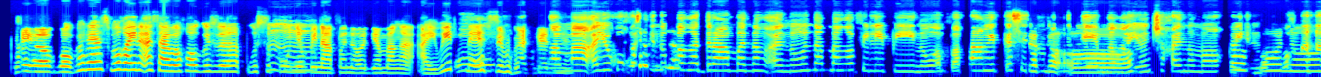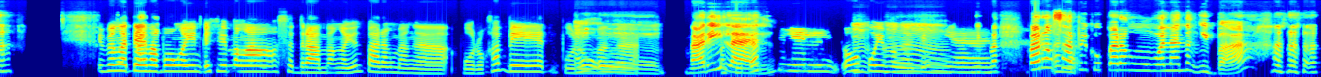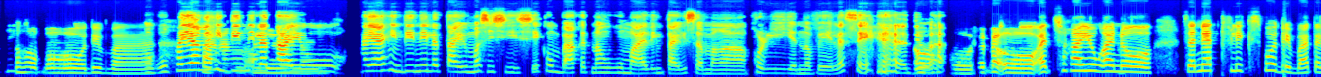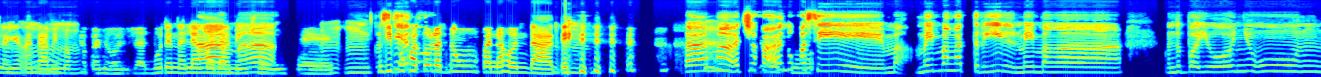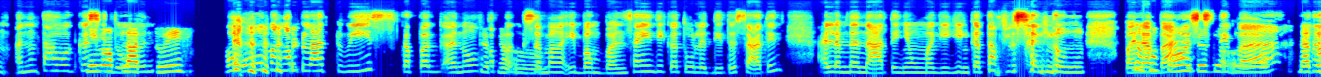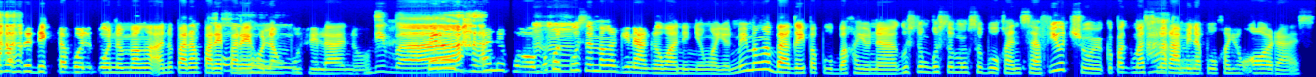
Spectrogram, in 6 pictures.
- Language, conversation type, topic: Filipino, unstructured, Ano ang hilig mong gawin kapag may libreng oras ka?
- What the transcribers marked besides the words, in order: laughing while speaking: "yung mga ganyan"; unintelligible speech; laugh; unintelligible speech; laugh; chuckle; other background noise; laugh; in English: "plot twist"; in English: "plot twist"; laugh; laughing while speaking: "katapusan nung"; chuckle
